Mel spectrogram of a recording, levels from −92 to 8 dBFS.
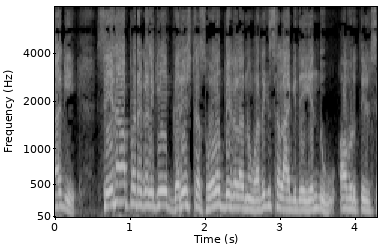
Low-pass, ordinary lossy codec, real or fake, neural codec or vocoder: none; none; real; none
